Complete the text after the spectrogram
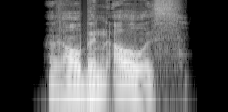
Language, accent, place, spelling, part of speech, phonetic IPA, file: German, Germany, Berlin, rauben aus, verb, [ˌʁaʊ̯bn̩ ˈaʊ̯s], De-rauben aus.ogg
- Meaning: inflection of ausrauben: 1. first/third-person plural present 2. first/third-person plural subjunctive I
